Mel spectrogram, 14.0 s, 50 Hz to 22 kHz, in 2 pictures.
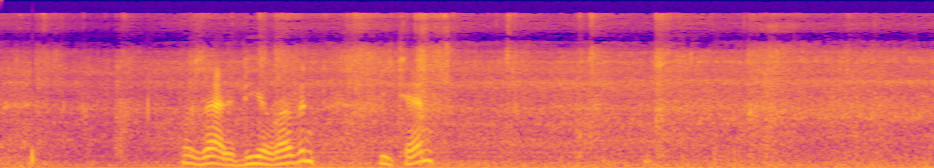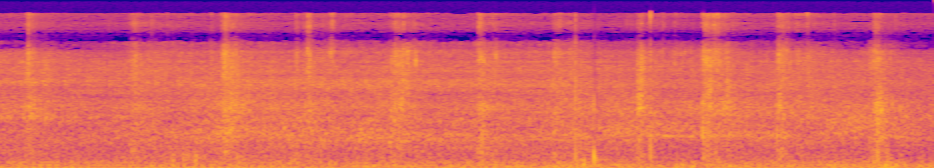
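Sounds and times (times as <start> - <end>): footsteps on wet mud: 0.0 - 14.0
steady low rumble: 0.0 - 14.0.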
